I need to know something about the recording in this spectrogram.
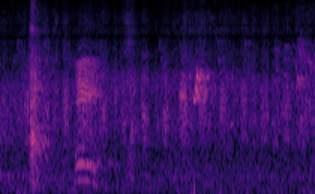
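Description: A dog gives a single short bark about a second in, after a sharp click; a brief high-pitched sound follows later.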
